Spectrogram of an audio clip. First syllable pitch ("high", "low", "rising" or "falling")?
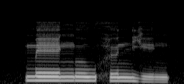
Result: high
